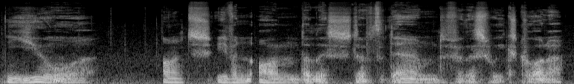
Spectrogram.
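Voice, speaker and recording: A man playing a weary, sardonic demon in an ASMR roleplay, with a dry, haughty delivery and drawn-out sighs. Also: sits low, slight background noise. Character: weary, sardonic male demon, aloof bureaucrat of damnation.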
